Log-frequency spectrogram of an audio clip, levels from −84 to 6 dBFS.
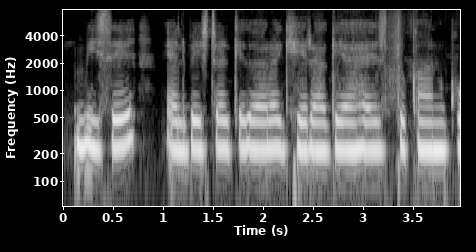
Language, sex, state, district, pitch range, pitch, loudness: Hindi, female, Jharkhand, Deoghar, 220-235 Hz, 225 Hz, -11 LUFS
